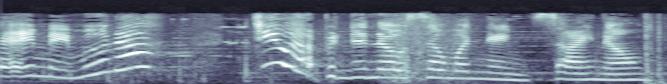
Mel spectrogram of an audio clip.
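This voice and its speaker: This is a cartoonish character voice, squeaky and extremely high-pitched, going at a very fast pace. Loud background noise runs underneath. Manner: casual, friendly.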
